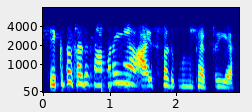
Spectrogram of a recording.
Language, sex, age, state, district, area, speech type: Punjabi, female, 45-60, Punjab, Faridkot, urban, conversation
